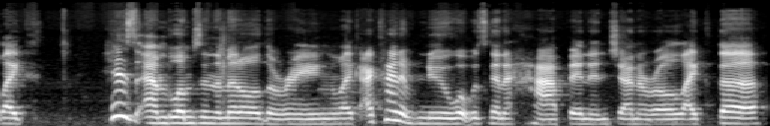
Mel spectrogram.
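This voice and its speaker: A woman co-hosting a wrestling podcast, giving measured, thoughtful opinions with frequent ums. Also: lowish voice. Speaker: podcast co-host. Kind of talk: casual podcast chat.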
